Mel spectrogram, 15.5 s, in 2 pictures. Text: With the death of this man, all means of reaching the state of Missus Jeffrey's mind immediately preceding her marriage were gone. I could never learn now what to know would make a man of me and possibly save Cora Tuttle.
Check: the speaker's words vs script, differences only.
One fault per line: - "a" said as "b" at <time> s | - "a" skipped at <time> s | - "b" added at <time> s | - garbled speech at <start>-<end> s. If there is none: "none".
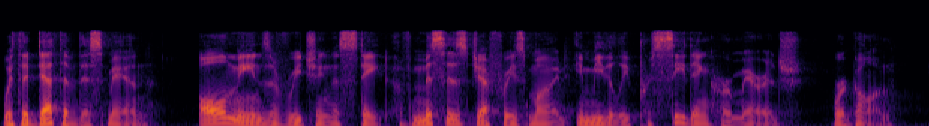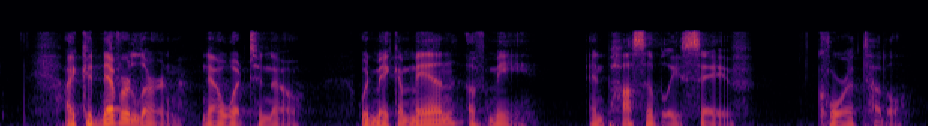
none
